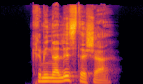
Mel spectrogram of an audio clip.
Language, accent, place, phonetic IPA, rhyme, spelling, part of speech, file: German, Germany, Berlin, [kʁiminaˈlɪstɪʃɐ], -ɪstɪʃɐ, kriminalistischer, adjective, De-kriminalistischer.ogg
- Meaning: inflection of kriminalistisch: 1. strong/mixed nominative masculine singular 2. strong genitive/dative feminine singular 3. strong genitive plural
